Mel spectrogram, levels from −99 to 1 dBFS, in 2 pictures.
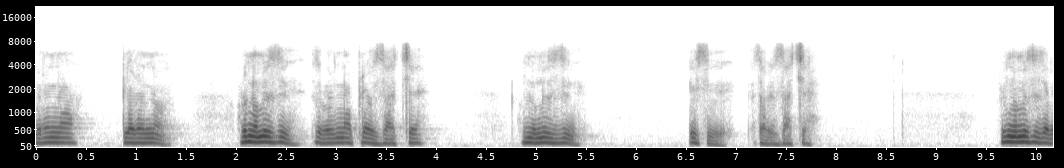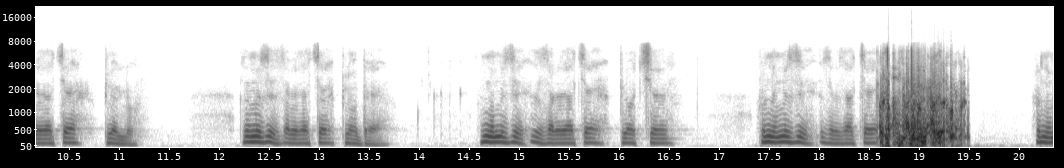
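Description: From 18.57 to 19.52 s there is a codec payload misread: the receiving end appears to unpack the AMR wideband frames with the wrong bit layout, which fits octet-aligned AMR being read as bandwidth-efficient. The decoder therefore takes its parameters from shifted bit positions, and the speech, clear before this at 12.65 kbit/s apart from light codec softening, gives way to garbled noise and warble that barely tracks it.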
